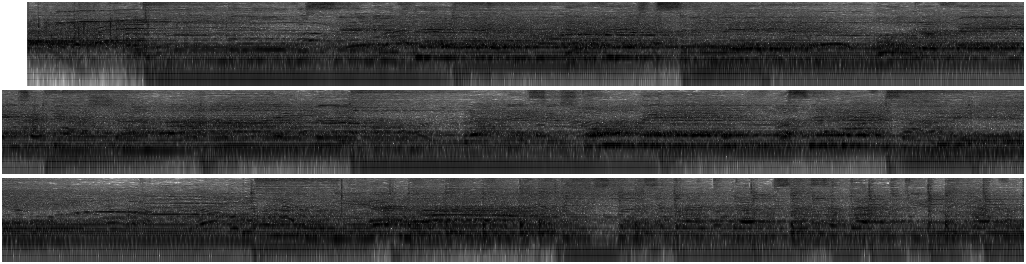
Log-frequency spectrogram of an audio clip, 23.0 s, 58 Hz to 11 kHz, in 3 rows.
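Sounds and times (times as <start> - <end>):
live band music: 0.6 - 22.9
person singing: 0.9 - 22.9
held bass notes: 1.1 - 22.9.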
